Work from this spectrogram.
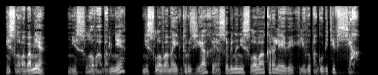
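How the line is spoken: Whisper. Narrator (Russian): прошептал Д'Артаньян

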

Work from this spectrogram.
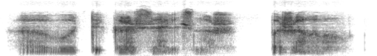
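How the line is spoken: Hoarse. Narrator (Russian): он сипло сказал

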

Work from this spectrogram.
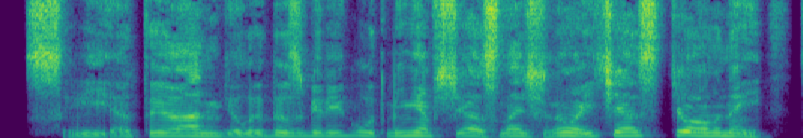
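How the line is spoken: Strained stiff-lipped croak. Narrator (Russian): с трудом прохрипели окаменевшие губы

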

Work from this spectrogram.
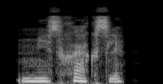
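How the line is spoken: Dreamy mumble. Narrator (Russian): пробормотал он, будто во сне

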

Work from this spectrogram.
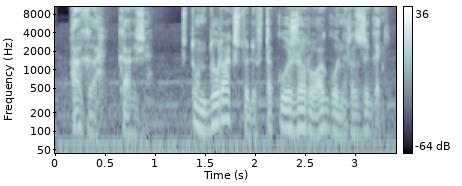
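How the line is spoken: Snorting again. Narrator (Russian): Я вновь хмыкнул

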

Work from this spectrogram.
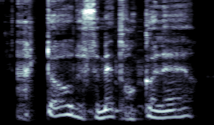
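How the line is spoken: King's frantic yell. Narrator (French): hurla le roi avec frénésie

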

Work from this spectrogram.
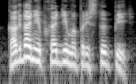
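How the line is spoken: Abrupt change of tone. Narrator (Russian): резко переменил тон дизайнер

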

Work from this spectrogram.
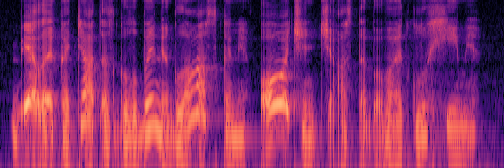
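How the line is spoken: Creaky voice close to ear. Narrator (Russian): проскрипела рябинка, склоняясь к самому уху Огнегрива

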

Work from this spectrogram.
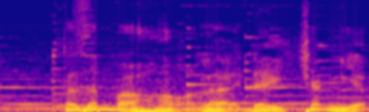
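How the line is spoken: Smiling. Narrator (Vietnamese): Tiêu Ngọc mỉm cười nói

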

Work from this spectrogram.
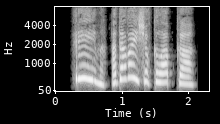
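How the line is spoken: Squeaked. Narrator (Russian): пискнул кто-то

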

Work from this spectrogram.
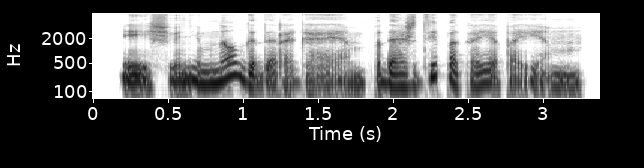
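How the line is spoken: Purring into ear. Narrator (Russian): промурлыкал Костя ей на ухо

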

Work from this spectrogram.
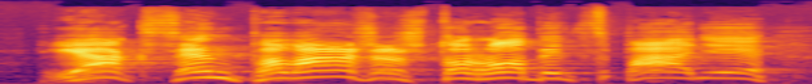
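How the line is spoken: Barked. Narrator (Russian): рявкнул на Колганова и пан Врублевский

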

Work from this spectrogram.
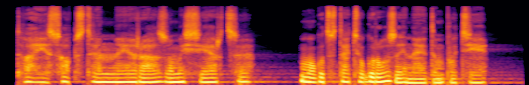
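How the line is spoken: Whispering. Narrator (Russian): прошептал он

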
